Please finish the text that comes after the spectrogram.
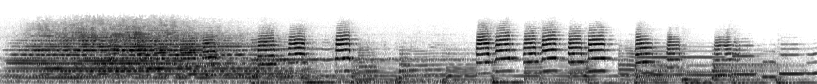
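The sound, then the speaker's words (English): A train horn blares loudly, one long sustained blast followed by a series of shorter repeated honks, over the low rumble of a passing train. No one speaks. “the train has been parked here longer than anybody, longer than I've lived here”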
